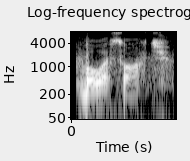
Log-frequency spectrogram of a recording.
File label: good luck, portuguese br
